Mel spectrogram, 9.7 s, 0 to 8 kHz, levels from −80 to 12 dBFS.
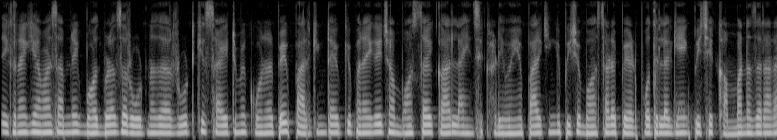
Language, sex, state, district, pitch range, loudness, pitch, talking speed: Hindi, female, Bihar, Vaishali, 160-175 Hz, -17 LUFS, 165 Hz, 295 wpm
